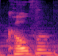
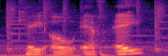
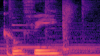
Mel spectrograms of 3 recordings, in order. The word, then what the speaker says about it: Kofa: With that said, I'm Kofa, Kofa. It rhymes with sofa. It's not Kofi, Kofi, Kufu, or any other variation thereof.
